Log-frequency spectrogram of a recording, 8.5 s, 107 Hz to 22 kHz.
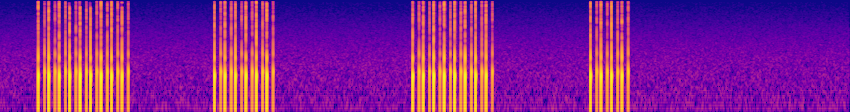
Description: Pulse dialling, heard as clicks on a phone line, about 10 pulses a second. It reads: 9 6 8 4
